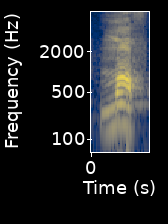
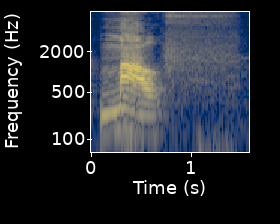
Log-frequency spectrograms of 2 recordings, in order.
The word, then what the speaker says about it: mouth: Mais moun yo mal prononcé, moa yo dit mof. Par exemple, si vous allez jouer basket avec monsieur yo dit mais point na mofou. OK? Est-ce que c'est mof yo dit? Non. The word is pronounced as mouth.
